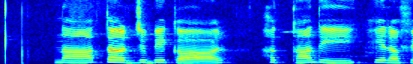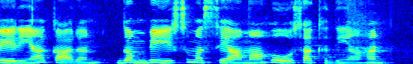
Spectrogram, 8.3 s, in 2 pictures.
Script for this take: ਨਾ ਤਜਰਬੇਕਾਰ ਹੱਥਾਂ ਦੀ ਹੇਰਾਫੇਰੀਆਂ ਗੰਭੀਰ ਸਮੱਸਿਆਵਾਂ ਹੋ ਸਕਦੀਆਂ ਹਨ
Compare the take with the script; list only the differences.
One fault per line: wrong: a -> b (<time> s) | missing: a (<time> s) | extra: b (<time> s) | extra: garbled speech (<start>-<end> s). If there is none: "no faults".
extra: ਕਾਰਨ (4.6 s)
